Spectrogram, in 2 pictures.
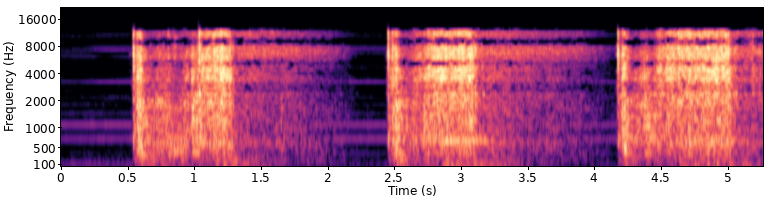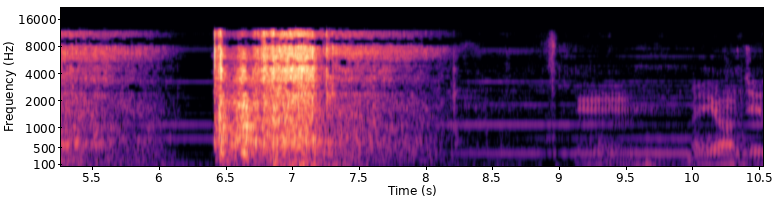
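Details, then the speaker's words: Rolls-Royce Silver Shadow, cold day, rebuilt fuel pump, carb pistons freed; four tries about two seconds apart, each catching, surging briefly and dying without picking up; owner suspects blocked bowl-to-jet tubes or debris in the carbs: engine fires but will not rev. "doesn't want to do any more than that I'm afraid okay so I think maybe the tubes underneath here are blocked up that go from the bowl to the jet"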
